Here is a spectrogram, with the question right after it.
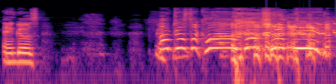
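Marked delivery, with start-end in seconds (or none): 1.6-3.3 very high, loud squeaky clown voice; silly clown voice. Retold or imitated. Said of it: "breaking out a clown voice".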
